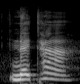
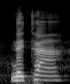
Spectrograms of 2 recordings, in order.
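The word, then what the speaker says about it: natan: for the good gift netan is a hebrew word for give netan is a palindrome forward or backwards it's spelled n-a-t-a-n i love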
